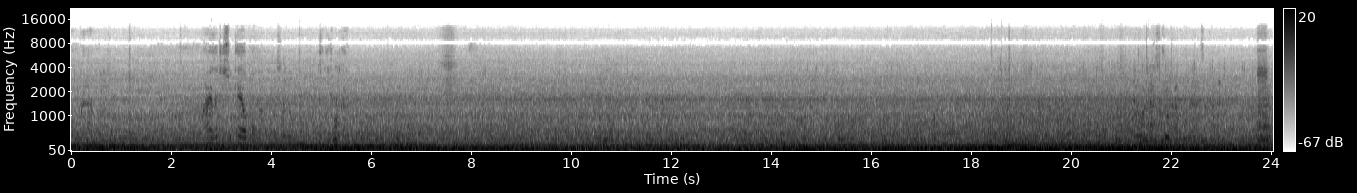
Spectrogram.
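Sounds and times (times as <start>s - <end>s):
car road and engine noise: 0.0s - 24.0s.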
